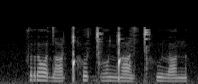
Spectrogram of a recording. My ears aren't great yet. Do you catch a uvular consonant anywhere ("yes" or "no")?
no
